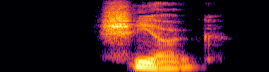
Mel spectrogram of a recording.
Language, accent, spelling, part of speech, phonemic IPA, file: English, Australia, she-oak, noun, /ˈʃioʊk/, En-au-she-oak.ogg
- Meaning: 1. Any of various trees and shrubs of the family Casuarinaceae growing in Australasia and parts of Asia 2. Beer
